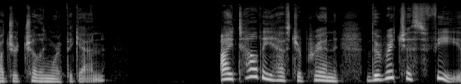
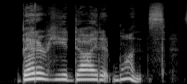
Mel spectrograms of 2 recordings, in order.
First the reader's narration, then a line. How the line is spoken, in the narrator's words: said Hester Prynne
